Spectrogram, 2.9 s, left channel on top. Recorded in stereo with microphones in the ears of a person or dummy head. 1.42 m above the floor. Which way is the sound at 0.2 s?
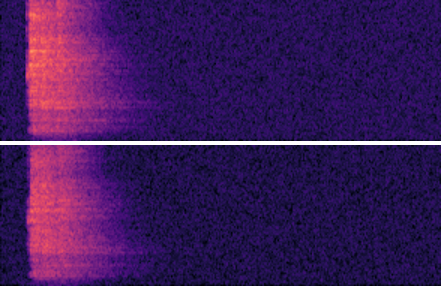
80° left.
